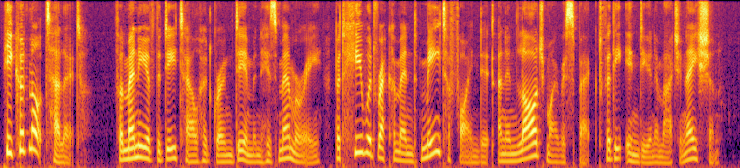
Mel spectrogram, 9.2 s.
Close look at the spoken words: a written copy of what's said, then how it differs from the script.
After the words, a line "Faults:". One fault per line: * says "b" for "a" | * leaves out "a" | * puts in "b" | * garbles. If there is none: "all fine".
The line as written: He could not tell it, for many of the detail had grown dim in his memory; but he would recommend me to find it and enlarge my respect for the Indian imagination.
He could not tell it, for many of the detail had grown dim in his memory; but he would recommend me to find it and enlarge my respect for the Indian imagination.
Faults:
all fine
